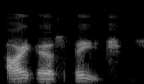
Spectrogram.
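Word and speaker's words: איש: And then later on, after she gives birth to something called Adam, man in Hebrew is ISH. It's pronounced Ishi.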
